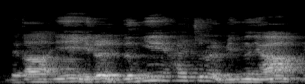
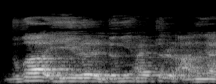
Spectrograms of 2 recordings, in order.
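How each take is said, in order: First: Jesus's question, slow and weighty; a preacher voicing Jesus, slow and solemn. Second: A louder, booming version of the question; a preacher's loud challenge to the room; loud preaching question. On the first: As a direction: ask it slowly, with gravity. Jesus asks the blind men. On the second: Acted. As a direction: throw the question out to the congregation. Rephrased question, much louder.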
